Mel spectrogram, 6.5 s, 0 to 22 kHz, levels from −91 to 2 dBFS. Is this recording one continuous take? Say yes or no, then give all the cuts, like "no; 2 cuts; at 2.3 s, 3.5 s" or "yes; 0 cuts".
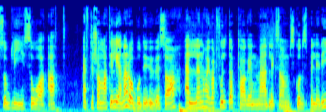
yes; 0 cuts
